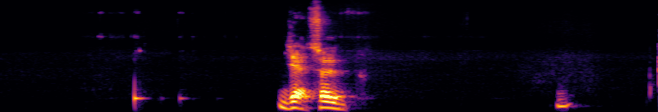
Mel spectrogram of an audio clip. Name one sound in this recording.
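A middle-aged man speaks briefly and haltingly over an online call.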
